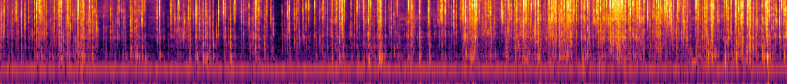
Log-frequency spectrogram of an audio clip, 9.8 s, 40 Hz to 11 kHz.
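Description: A printed plastic bag of about 142 g, filled with foil-wrapped and bare milk chocolate Santas, is crinkled, scratched and tapped with long dark-painted nails and fingertips. The result is a dense, bright crinkling texture full of quick, sharp crackles and taps that die away instantly, with a faint steady low hum underneath.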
